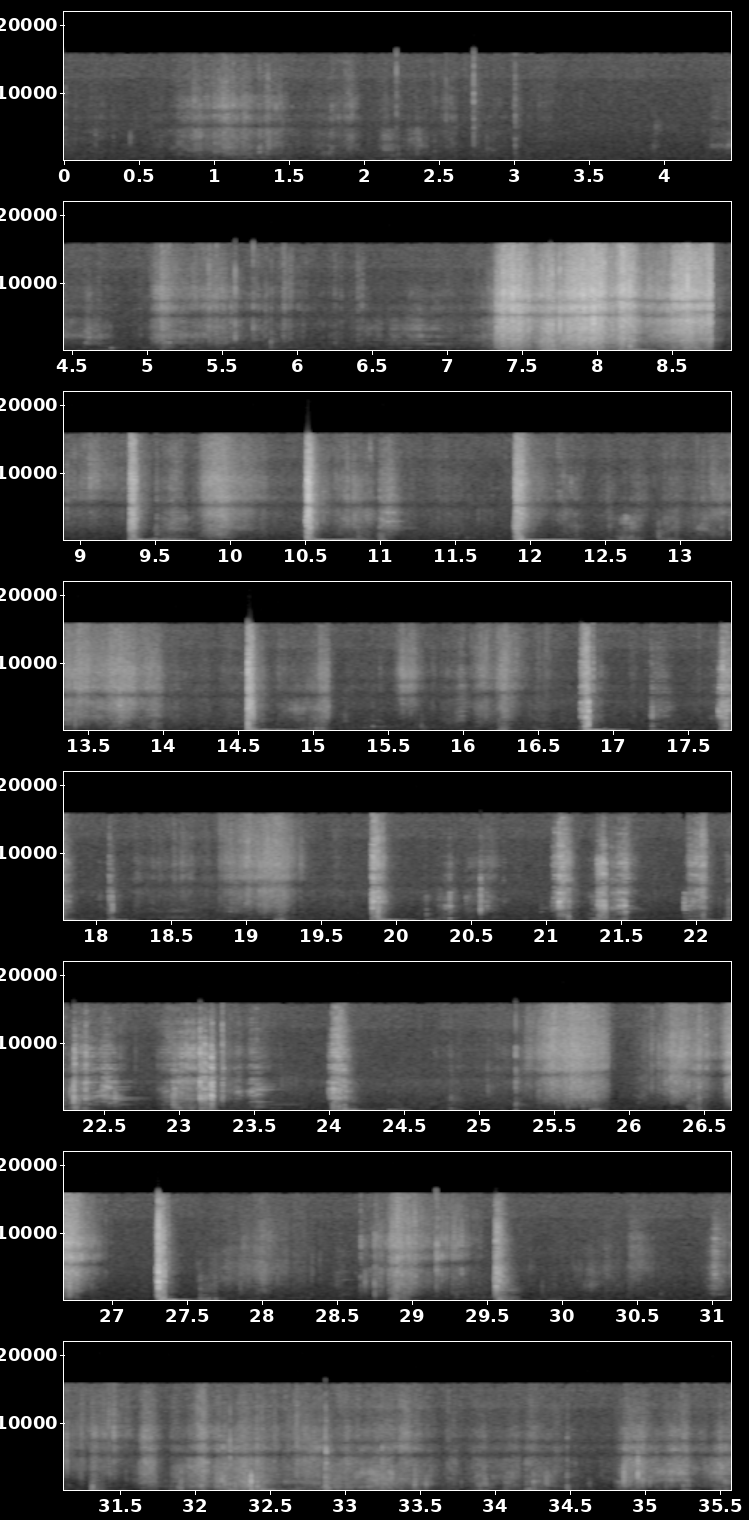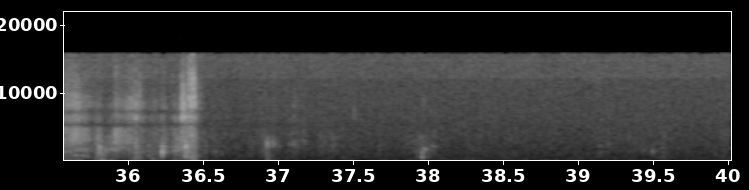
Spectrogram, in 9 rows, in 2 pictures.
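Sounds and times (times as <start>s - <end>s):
rustling: 0.7s - 3.0s, 4.4s - 11.2s, 11.9s - 16.6s, 18.3s - 19.4s, 25.2s - 37.2s
shovel striking soil: 9.3s - 9.8s, 10.5s - 11.2s, 11.9s - 12.5s, 14.6s - 15.1s, 16.2s - 18.2s, 19.1s - 24.2s, 25.2s - 27.8s, 28.7s - 29.8s
earth and roots tearing: 25.4s - 27.0s, 28.6s - 29.4s.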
